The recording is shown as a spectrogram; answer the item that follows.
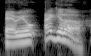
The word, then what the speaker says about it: Ariel Aguilar: Now, for this, I'm absolutely delighted to be joined by Ariel Aguilar.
